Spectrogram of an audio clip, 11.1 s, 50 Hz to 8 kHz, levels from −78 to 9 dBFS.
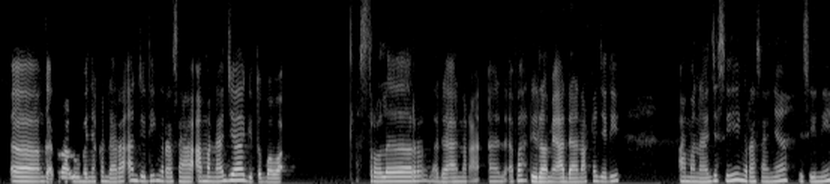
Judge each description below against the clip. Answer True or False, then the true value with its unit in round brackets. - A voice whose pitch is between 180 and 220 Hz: True (190 Hz)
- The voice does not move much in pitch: True (1.4 semitones)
